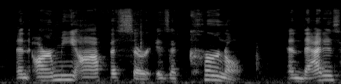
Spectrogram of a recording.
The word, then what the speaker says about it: colonel: It looks like colonal, but that isn't what this word is. The word is colonel. That is like a a ranking in the army. An army officer is a colonel, and that is how you spell that.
